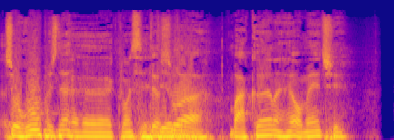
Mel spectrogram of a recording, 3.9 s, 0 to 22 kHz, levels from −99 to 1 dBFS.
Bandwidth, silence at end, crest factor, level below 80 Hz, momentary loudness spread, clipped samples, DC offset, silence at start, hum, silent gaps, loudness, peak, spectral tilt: 15 kHz; 0.45 s; 8 dB; -28 dBFS; 7 LU; under 0.1%; under 0.1%; 0.05 s; none; none; -11 LUFS; 0 dBFS; -6.5 dB/octave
